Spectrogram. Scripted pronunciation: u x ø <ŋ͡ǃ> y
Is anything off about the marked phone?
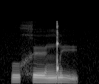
no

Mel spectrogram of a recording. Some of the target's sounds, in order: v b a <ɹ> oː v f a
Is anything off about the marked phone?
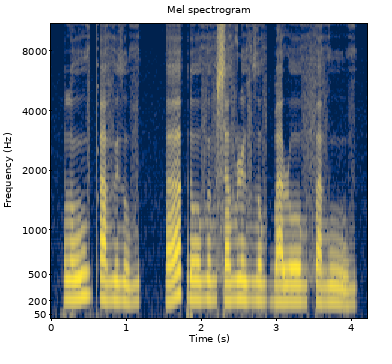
no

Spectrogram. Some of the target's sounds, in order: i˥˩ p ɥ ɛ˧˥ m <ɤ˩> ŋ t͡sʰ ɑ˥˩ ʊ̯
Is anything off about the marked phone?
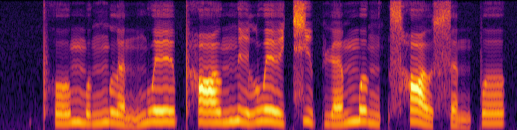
yes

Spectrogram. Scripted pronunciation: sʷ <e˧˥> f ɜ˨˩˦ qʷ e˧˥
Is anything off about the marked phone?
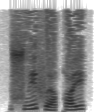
no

